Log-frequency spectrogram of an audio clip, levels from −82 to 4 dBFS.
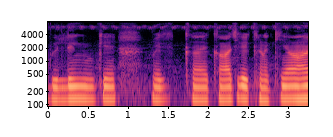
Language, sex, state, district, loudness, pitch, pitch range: Hindi, male, Jharkhand, Ranchi, -20 LUFS, 130 Hz, 125-135 Hz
